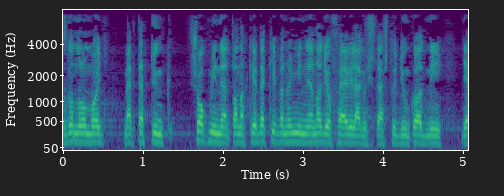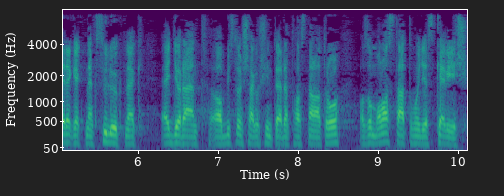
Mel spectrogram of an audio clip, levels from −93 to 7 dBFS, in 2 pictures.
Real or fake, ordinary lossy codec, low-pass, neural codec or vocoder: real; none; 7.2 kHz; none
